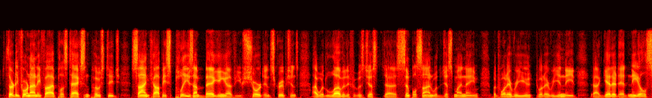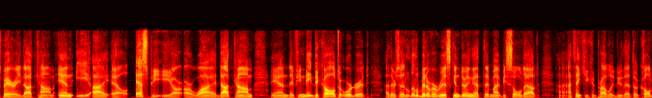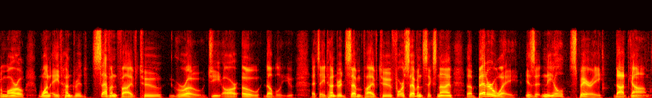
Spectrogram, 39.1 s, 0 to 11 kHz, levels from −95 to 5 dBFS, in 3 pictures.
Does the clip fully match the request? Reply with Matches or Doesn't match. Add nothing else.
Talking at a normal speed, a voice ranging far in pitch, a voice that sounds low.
Matches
